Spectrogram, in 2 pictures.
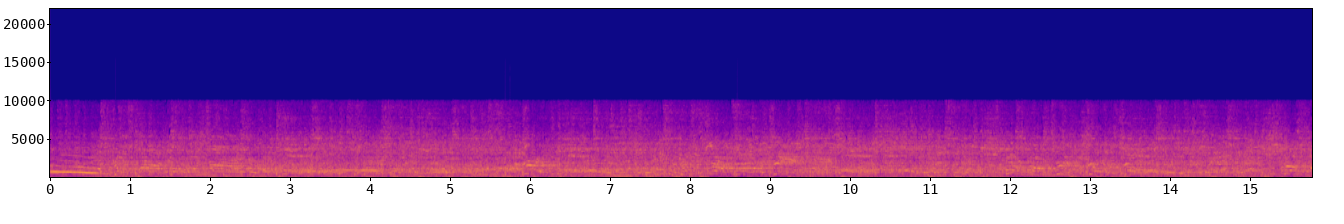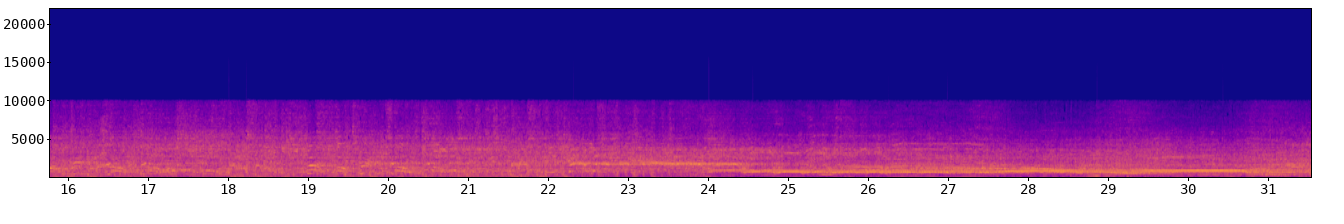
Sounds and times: Crowd: 0:00.0 - 0:31.5
Electronic music: 0:00.0 - 0:31.5.

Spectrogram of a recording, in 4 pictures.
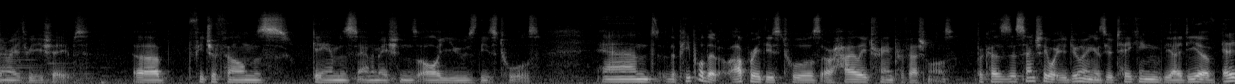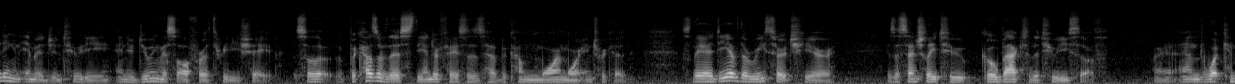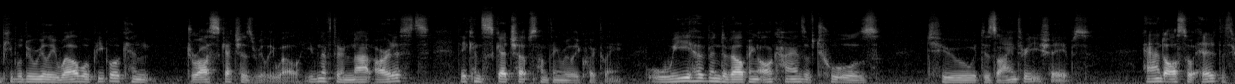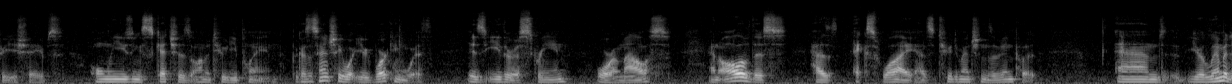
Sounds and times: Speech: 0:00.0 - 0:47.5, 0:48.1 - 0:49.3.

